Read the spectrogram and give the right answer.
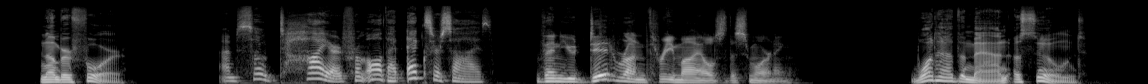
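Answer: The woman had not run 3 miles this morning.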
